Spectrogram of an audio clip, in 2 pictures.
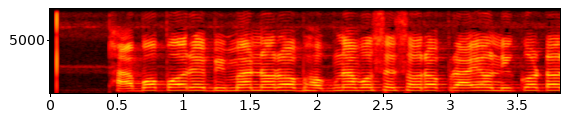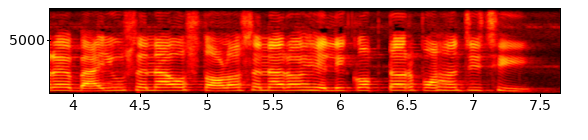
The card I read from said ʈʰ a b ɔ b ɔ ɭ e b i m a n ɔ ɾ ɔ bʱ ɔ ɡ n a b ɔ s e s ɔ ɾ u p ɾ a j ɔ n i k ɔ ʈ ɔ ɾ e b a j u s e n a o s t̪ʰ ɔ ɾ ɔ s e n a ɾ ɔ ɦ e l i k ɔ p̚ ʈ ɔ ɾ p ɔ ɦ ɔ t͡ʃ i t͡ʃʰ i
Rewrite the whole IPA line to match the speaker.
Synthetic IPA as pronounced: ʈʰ a b ɔ p ɔ ɾ e b i m a n ɔ ɾ ɔ bʱ ɔ ɡ n a b ɔ s e s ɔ ɾ ɔ p ɾ a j ɔ n i k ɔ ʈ ɔ ɾ e b a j u s e n a o s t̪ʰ ɔ ɭ ɔ s e n a ɾ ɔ ɦ e l i k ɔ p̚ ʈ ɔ ɾ p ɔ ɦ ɔ t͡ʃ i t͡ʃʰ i

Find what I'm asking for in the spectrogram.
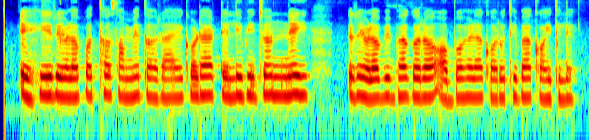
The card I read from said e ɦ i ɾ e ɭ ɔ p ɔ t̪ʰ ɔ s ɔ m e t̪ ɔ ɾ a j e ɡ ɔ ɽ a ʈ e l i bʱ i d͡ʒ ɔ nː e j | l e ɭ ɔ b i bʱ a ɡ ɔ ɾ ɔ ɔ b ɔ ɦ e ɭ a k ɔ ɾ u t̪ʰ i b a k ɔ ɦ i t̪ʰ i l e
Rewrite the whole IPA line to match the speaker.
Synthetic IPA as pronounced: e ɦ i ɾ e ɭ ɔ p ɔ t̪ʰ ɔ s ɔ m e t̪ ɔ ɾ a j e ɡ ɔ ɽ a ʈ e l i bʱ i d͡ʒ ɔ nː e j | ɾ e ɭ ɔ b i bʱ a ɡ ɔ ɾ ɔ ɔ b ɔ ɦ e ɭ a k ɔ ɾ u t̪ʰ i b a k ɔ ɦ i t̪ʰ i l e

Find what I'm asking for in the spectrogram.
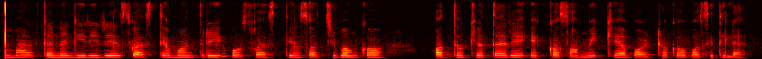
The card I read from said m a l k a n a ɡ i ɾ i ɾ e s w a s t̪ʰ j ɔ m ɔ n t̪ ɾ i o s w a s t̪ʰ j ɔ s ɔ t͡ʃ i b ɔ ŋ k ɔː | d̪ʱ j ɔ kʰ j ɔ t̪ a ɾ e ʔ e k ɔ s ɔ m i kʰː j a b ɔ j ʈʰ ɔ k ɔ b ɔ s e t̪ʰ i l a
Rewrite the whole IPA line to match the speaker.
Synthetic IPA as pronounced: m a l k a n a ɡ i ɾ i ɾ e s w a s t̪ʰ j ɔ m ɔ n t̪ ɾ i o s w a s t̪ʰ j ɔ s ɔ t͡ʃ i b ɔ ŋ k ɔː | d̪ʱ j ɔ kʰ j ɔ t̪ a ɾ e ʔ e k ɔ s ɔ m i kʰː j a b ɔ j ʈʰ ɔ k ɔ b ɔ s i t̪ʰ i l a

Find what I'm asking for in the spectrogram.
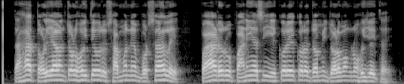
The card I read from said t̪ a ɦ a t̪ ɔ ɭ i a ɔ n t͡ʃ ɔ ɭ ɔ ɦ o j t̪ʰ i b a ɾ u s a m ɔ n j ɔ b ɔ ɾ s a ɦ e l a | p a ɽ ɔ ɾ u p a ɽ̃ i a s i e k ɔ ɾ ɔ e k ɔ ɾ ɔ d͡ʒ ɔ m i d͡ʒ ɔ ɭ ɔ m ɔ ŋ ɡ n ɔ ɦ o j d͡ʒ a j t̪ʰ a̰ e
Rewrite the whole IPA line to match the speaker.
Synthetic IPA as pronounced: t̪ a ɦ a t̪ ɔ ɭ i a ɔ n t͡ʃ ɔ ɭ ɔ ɦ o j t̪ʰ i b a ɾ u s a m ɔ n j ɔ b ɔ ɾ s a ɦ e l e | p a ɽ ɔ ɾ u p a ɽ̃ i a s i e k ɔ ɾ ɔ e k ɔ ɾ ɔ d͡ʒ ɔ m i d͡ʒ ɔ ɭ ɔ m ɔ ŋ ɡ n ɔ ɦ o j d͡ʒ a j t̪ʰ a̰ e

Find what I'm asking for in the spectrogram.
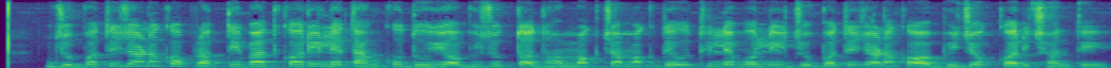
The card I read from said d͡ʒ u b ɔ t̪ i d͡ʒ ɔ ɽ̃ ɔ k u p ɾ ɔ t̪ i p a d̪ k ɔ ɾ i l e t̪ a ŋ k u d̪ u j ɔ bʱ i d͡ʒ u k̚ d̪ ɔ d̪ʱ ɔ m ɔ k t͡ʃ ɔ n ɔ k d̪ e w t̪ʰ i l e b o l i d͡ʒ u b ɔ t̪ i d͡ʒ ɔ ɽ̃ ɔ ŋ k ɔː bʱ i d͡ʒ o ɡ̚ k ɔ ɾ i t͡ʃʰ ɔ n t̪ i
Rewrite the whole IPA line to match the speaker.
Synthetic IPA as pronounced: d͡ʒ u b ɔ t̪ i d͡ʒ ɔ ɽ̃ ɔ k ɔ p ɾ ɔ t̪ i b a d̪ k ɔ ɾ i l e t̪ a ŋ k u d̪ u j ɔ bʱ i d͡ʒ u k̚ t̪ ɔ d̪ʱ ɔ m ɔ k t͡ʃ ɔ m ɔ k d̪ e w t̪ʰ i l e b o l i d͡ʒ u b ɔ t̪ i d͡ʒ ɔ ɽ̃ ɔ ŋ k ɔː bʱ i d͡ʒ o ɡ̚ k ɔ ɾ i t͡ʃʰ ɔ n t̪ i

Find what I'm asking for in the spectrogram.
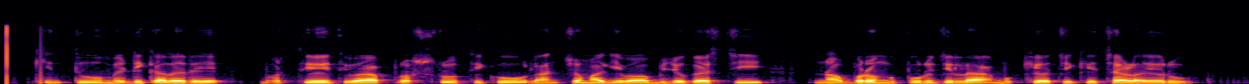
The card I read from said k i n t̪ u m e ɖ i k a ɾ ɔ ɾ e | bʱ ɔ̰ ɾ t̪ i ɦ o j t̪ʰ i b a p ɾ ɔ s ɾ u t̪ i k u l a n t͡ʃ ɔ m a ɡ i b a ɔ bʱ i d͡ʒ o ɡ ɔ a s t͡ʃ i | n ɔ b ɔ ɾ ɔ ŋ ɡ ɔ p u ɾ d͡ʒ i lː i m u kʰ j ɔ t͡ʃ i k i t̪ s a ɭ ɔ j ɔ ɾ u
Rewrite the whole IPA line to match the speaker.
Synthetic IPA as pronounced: k i n t̪ u m e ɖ i k a l ɔ ɾ e | bʱ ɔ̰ ɾ t̪ i ɦ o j t̪ʰ i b a p ɾ ɔ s ɾ u t̪ i k u l a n t͡ʃ ɔ m a ɡ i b a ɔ bʱ i d͡ʒ o ɡ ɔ a s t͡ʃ i | n ɔ b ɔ ɾ ɔ ŋ ɡ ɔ p u ɾ d͡ʒ i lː a m u kʰ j ɔ t͡ʃ i k i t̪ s a ɭ ɔ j ɔ ɾ u

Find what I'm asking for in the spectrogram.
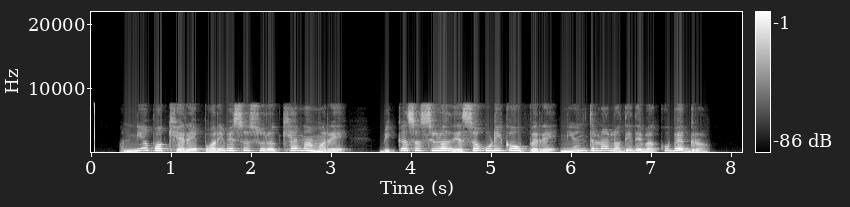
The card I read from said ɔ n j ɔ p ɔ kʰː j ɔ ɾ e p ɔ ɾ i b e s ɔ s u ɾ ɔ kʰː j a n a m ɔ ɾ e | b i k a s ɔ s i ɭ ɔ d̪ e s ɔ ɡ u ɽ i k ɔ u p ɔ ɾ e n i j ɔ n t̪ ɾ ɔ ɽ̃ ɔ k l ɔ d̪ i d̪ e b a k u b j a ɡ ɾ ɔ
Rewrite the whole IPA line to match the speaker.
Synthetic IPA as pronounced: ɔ n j ɔ p ɔ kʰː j ɔ ɾ e p ɔ ɾ i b e s ɔ s u ɾ ɔ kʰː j a n a m ɔ ɾ e | b i k a s ɔ s i ɭ ɔ d̪ e s ɔ ɡ u ɽ i k ɔ u p ɔ ɾ e n i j ɔ n t̪ ɾ ɔ ɽ̃ ɔ l ɔ d̪ i d̪ e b a k u b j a ɡ ɾ ɔ

